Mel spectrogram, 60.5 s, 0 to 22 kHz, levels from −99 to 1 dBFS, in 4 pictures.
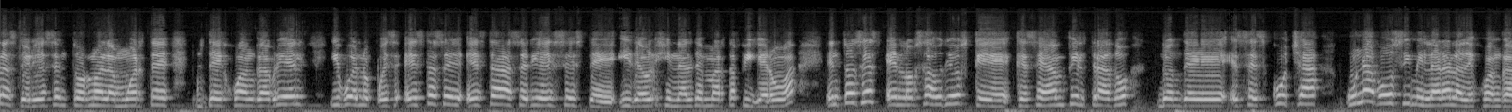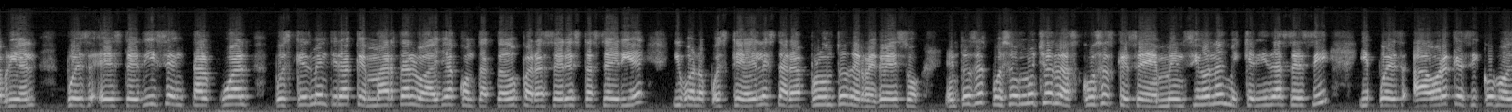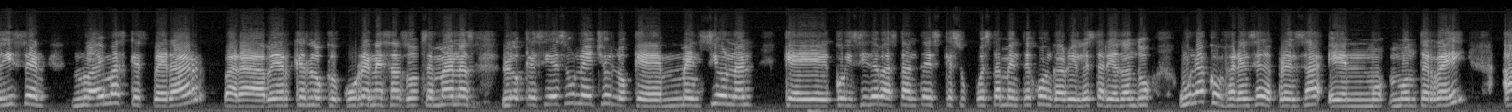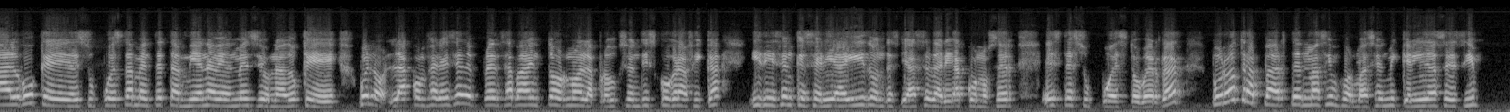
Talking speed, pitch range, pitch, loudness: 170 wpm, 230-275 Hz, 250 Hz, -28 LUFS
